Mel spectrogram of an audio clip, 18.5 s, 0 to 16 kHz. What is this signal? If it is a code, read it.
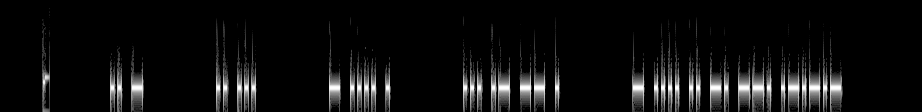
Morse code, heard as a keyed tone, about 17 wpm, 700 Hz. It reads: IT IS THE SAME THING.
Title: 3x Word-Spacing - Sentences from Top 200 Words - 17wpm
